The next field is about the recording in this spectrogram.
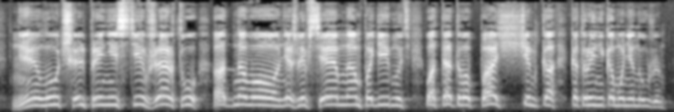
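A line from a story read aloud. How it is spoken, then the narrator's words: Shouting with full force. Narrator (Russian): один из них закричал, что есть силы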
